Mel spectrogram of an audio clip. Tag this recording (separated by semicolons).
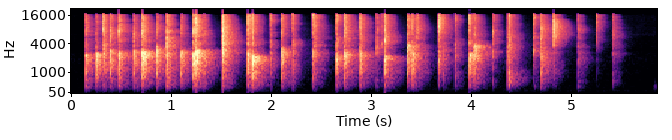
aplaudir; Clap; clapping; claps; hand; hands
